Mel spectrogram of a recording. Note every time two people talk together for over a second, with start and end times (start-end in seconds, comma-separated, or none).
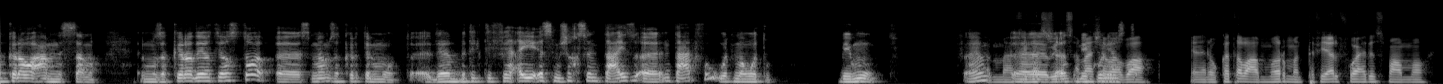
9.8-11.4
